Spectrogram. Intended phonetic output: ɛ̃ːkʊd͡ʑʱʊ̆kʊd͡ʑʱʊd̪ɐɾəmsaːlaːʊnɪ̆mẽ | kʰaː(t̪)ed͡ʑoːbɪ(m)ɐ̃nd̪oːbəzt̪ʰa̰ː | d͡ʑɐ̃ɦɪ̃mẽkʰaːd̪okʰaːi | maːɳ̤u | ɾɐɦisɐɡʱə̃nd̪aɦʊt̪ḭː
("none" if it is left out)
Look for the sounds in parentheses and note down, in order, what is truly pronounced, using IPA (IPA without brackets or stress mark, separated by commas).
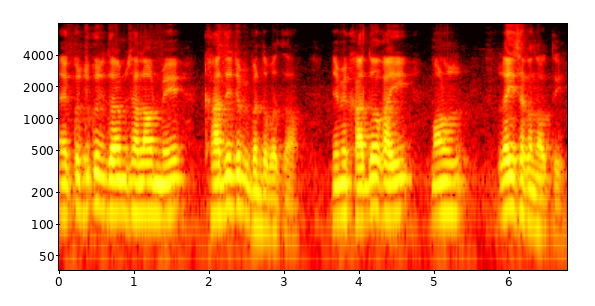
d̪, b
